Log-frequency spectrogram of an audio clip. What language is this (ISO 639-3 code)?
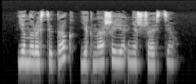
bel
